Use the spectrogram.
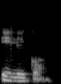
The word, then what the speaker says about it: élégant: This E with exo aigu is called A. Ele, and the sound of AN is T being the last letter, we just ignore it. So that is élégant.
